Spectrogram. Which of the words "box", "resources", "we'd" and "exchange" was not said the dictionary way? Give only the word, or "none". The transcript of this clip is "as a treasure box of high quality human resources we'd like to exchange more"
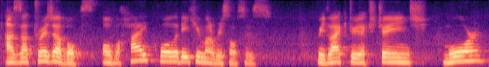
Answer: none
